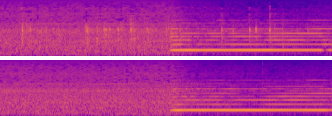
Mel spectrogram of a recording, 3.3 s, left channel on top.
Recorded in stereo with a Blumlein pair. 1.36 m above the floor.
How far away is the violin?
About 1.9 m.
